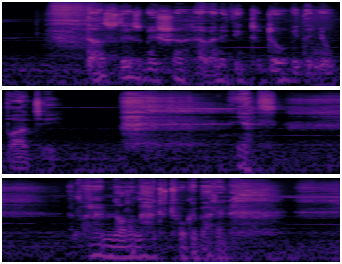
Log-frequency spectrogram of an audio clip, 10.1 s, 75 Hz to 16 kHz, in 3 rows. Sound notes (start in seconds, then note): 4.3 sighs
